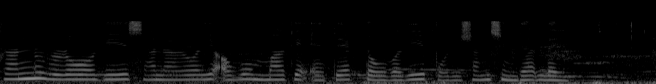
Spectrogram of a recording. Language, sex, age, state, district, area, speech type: Manipuri, female, 30-45, Manipur, Kangpokpi, urban, read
